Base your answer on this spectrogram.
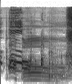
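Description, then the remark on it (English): A rubber toy chicken prop, held in hand, lets out one loud, drawn-out squawk, its pitch wavering before it ends in a breathy, hissing wheeze of air. “I'm holding the chicken in hand.”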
